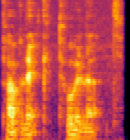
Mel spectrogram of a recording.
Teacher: normally we stress on the word public which is an adjective and followed by now toilet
